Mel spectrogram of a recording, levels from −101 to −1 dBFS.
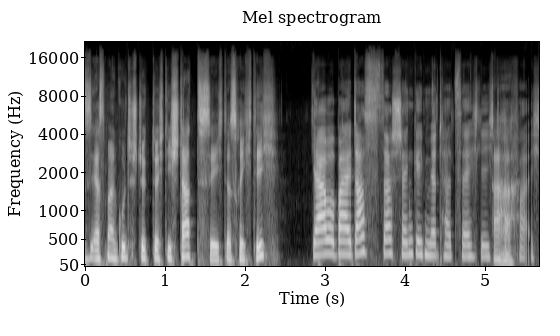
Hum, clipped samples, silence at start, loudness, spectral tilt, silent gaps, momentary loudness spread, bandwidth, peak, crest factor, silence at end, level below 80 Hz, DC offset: none; under 0.1%; 0 s; -23 LUFS; -4 dB/octave; none; 10 LU; 18 kHz; -4 dBFS; 20 dB; 0 s; -54 dBFS; under 0.1%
